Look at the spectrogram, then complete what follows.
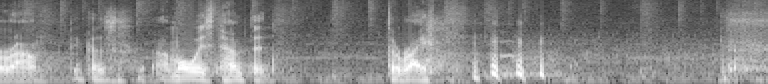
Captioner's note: chuckles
